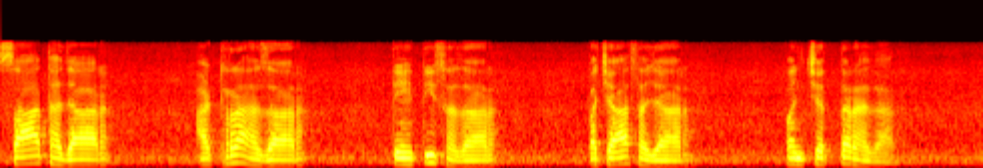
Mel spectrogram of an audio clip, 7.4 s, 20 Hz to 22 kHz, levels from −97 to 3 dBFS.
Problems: constant background noise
